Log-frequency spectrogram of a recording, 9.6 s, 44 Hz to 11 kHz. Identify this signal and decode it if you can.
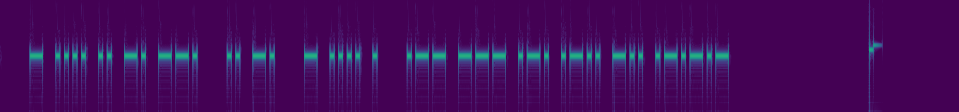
Morse code, heard as a keyed tone, about 28 wpm, 700 Hz. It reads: THING IN THE WORLD.
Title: Sentences from Top 1000 Words - Review Part 3 - 28wpm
